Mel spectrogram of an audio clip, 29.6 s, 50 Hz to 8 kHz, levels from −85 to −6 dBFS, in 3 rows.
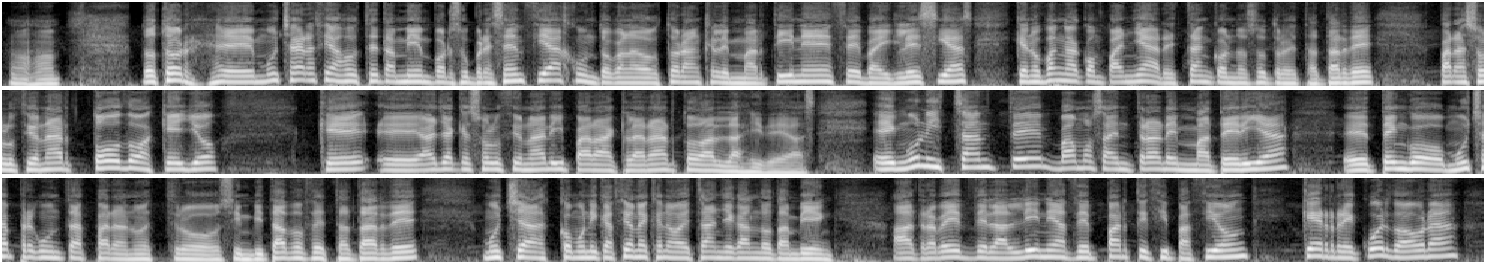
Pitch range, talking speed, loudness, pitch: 145-175 Hz, 160 wpm, -17 LUFS, 160 Hz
